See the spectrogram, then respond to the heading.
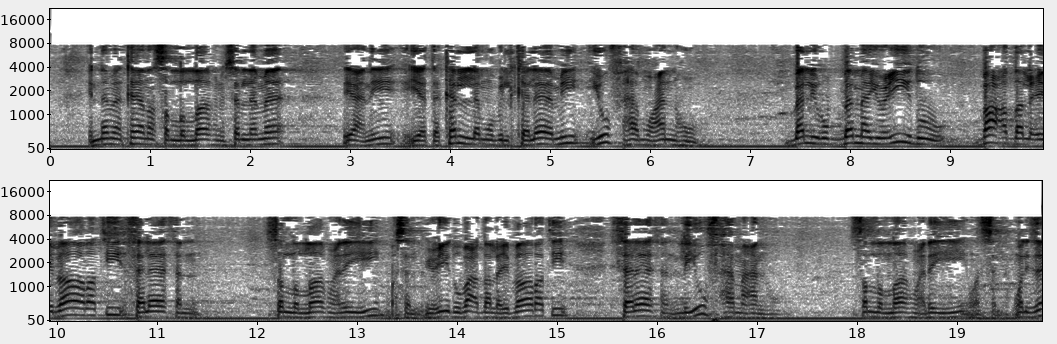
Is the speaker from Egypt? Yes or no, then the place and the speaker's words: yes; Egypt; لكن لو سألتني أنا مثلا كمصري أنا لا أكل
